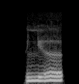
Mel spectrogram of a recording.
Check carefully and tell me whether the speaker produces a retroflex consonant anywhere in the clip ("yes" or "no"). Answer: no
